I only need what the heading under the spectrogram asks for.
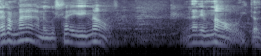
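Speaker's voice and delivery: put-on Japanese accent with mystical tone.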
